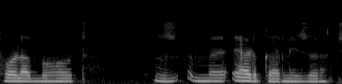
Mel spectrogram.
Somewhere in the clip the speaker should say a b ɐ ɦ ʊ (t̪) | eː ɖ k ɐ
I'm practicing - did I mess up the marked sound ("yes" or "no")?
no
